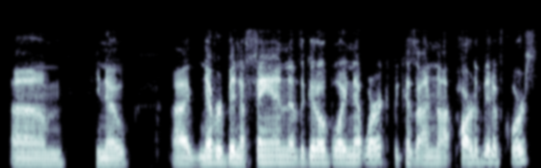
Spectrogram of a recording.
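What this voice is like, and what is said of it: Slightly nasal Chicago accent. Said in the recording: “I've got a little bit of a nasally Chicago accent”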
